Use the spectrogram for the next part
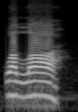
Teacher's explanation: maka Allahnya dibaca tebal atau tafkhim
